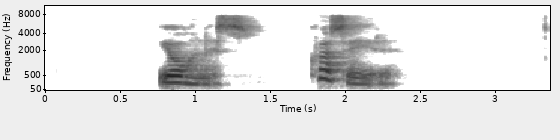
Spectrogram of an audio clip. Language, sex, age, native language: Icelandic, female, 30-39, Icelandic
